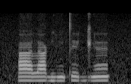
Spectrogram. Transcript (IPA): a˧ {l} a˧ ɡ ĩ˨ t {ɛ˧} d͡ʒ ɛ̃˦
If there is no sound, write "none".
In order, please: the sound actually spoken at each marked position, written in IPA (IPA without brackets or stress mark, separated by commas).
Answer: l, e˧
